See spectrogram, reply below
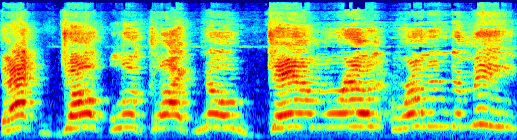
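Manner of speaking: put-on booming voice. Retelling being caught smoking on a break, the speaker quotes someone in a booming voice. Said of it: "comes this booming voice".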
